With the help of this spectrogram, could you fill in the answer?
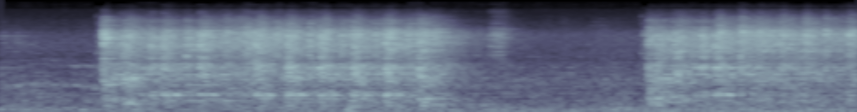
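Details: TVS Scooty Pep+ scooter with a starting problem: engine catches with a sharp burst, sags out after a couple of seconds, then fires again and won't hold an idle; it stalls when the throttle is released.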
